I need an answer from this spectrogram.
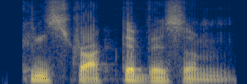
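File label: "constructivism", American English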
